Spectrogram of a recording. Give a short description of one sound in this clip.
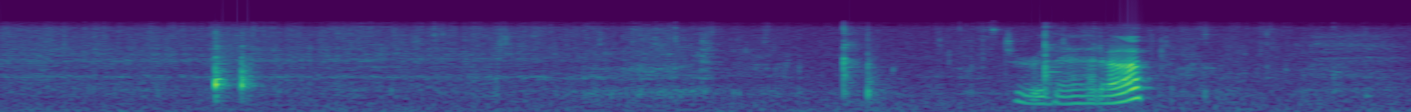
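A wooden spoon knocks and scrapes against a metal pot.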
